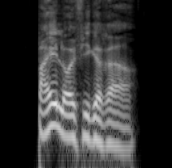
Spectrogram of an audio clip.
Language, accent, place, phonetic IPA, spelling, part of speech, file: German, Germany, Berlin, [ˈbaɪ̯ˌlɔɪ̯fɪɡəʁɐ], beiläufigerer, adjective, De-beiläufigerer.ogg
- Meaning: inflection of beiläufig: 1. strong/mixed nominative masculine singular comparative degree 2. strong genitive/dative feminine singular comparative degree 3. strong genitive plural comparative degree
